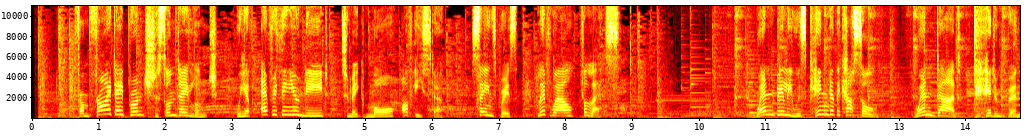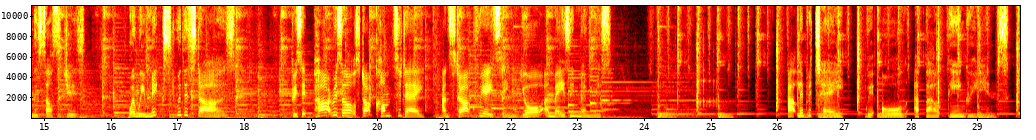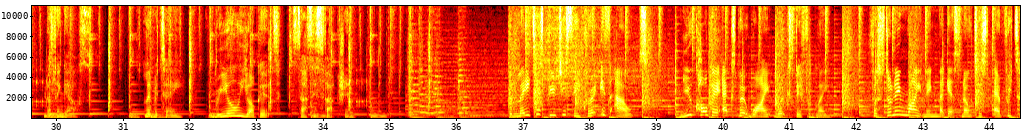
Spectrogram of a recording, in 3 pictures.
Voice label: commercial reel

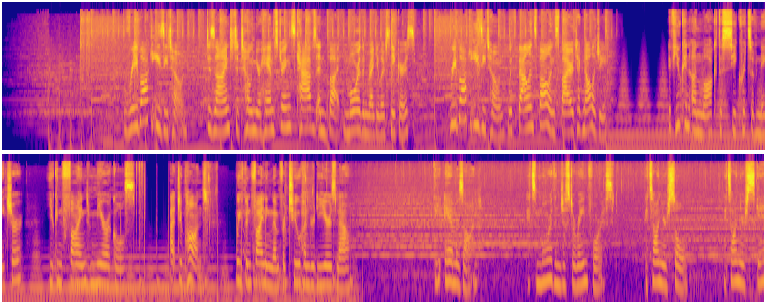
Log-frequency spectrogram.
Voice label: Commercial

